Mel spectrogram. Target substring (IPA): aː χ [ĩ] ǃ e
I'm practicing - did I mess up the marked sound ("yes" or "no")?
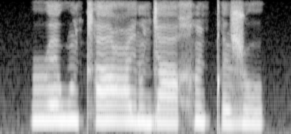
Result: no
